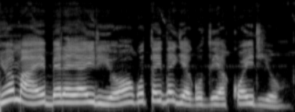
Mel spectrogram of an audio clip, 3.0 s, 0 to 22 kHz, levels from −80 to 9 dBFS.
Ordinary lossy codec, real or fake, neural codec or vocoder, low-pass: none; real; none; 19.8 kHz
